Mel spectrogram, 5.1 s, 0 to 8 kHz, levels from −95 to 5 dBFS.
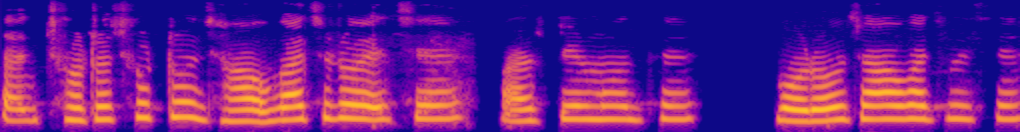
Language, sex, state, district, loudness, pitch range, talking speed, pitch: Bengali, female, West Bengal, Malda, -16 LUFS, 280-310 Hz, 155 wpm, 300 Hz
